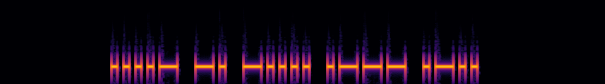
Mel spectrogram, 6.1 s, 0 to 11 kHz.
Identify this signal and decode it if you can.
Morse code, heard as a keyed tone, about 20 wpm, 700 Hz. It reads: 4N6JL
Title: Code Groups - 5 Letter:Numbers - 20wpm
